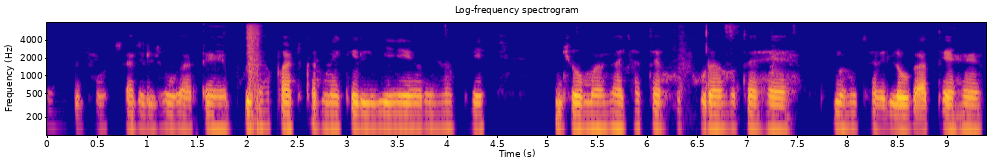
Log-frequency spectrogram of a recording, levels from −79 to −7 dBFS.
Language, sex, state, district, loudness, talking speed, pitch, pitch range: Hindi, male, Bihar, Lakhisarai, -24 LUFS, 180 wpm, 120 Hz, 115-125 Hz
